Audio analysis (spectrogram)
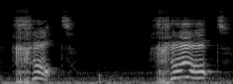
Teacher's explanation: Chet is pronounced with a throat clearing sound that isn't in the English language.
